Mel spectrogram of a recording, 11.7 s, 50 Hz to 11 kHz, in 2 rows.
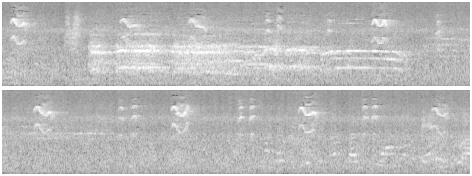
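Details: Ashy drongo in Ubon Ratchathani, Thailand, 11 April 2022: a burst of overlapping mid-pitched whistles and chattering notes, followed by a series of short, sharp high chips repeated irregularly against a faint hiss.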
